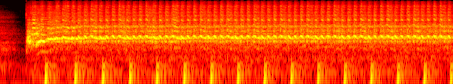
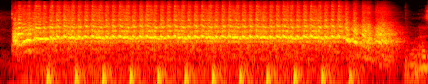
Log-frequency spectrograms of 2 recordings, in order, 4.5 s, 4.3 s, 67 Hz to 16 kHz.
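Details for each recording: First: 1974 Honda CB350F four-cylinder under rebuild, compression test while cranking: even starter whine with about four evenly spaced compression pulses a second; this cylinder reads about 100, slow to build, healthy. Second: 1974 Honda CB350F four-cylinder under rebuild, compression test on cylinder three while cranking: steady starter whir with evenly spaced but feeble pulses near four a second; reads only 60, low compression.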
